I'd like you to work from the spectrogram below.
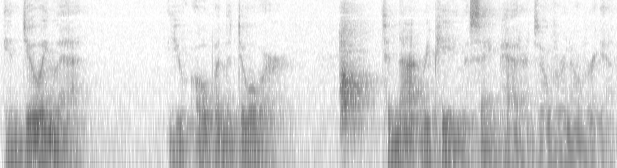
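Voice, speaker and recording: A man with a fairly low voice leads a live guided meditation in a roomy, echoing space with faint background noise. He talks very slowly in short phrases, offering gentle invitations phrased as questions, with long pauses between them.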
